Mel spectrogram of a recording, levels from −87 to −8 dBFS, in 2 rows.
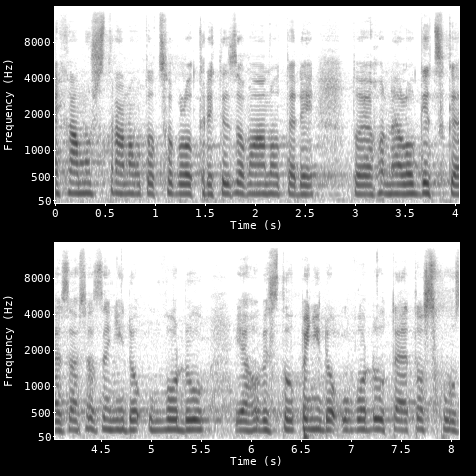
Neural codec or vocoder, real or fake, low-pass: vocoder, 44.1 kHz, 128 mel bands, Pupu-Vocoder; fake; 14.4 kHz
